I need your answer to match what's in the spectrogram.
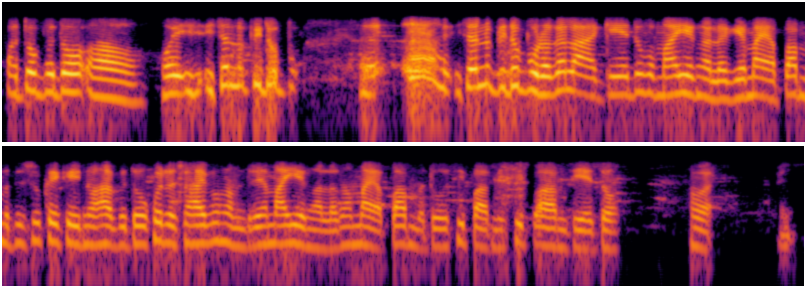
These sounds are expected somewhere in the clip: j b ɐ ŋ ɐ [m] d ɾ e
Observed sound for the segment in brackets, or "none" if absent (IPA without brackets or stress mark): m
